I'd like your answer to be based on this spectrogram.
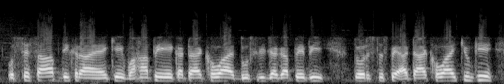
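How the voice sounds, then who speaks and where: Male field reporter phoning in, dry and muffled line, measured and explanatory. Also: a little high, dry recording. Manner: measured, explanatory, frequent "uh" fillers. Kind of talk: news phone-in report. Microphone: phone line.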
